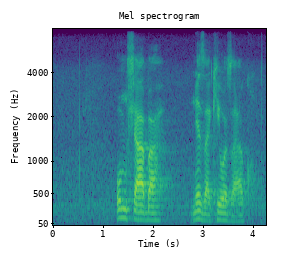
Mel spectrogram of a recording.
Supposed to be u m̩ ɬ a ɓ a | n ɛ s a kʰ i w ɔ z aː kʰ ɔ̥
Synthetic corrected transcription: u m̩ ɬ a ɓ a | n ɛ z a kʰ i w ɔ z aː kʰ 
